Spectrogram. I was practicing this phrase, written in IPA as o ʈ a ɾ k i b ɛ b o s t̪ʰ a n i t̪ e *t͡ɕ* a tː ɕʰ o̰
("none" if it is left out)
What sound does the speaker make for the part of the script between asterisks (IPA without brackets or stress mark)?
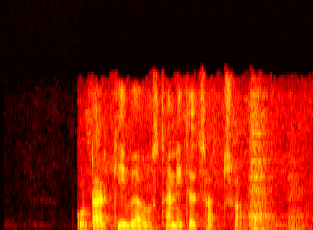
t͡ɕ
